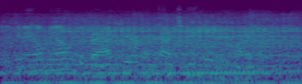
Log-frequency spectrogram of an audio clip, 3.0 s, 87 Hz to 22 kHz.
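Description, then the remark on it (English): A mining company's helicopter flies to a remote mountaintop about 10 miles outside Gates of the Arctic National Park, its steady, loud low engine and rotor drone constant throughout while a voice talks over it. “Because this spot is so remote, our only way to get here was to ride on the mining company's plane and helicopter.”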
